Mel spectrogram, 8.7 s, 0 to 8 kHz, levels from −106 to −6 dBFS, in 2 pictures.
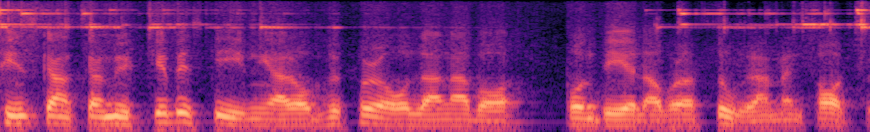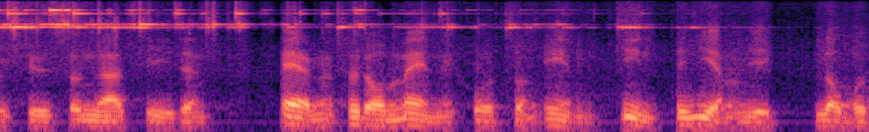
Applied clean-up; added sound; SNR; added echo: neural mask model RNNoise.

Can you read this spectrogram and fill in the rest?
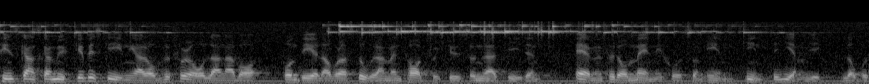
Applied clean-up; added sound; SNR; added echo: none; Bell; 1 dB; none.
